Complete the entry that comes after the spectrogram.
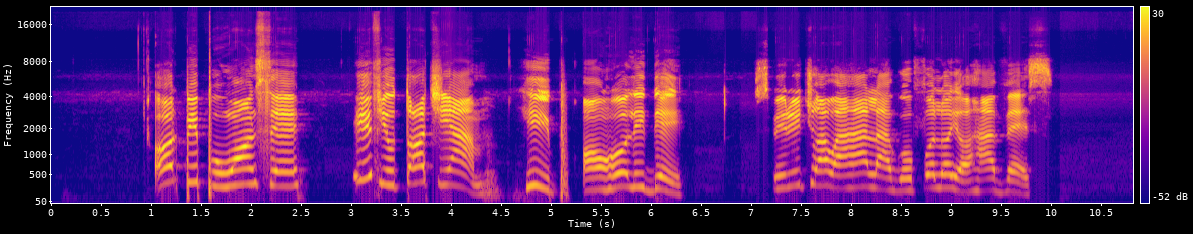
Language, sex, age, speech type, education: Nigerian Pidgin, female, 30-45, spontaneous, tertiary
